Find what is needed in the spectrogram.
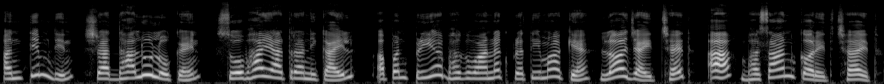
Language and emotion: Maithili, neutral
